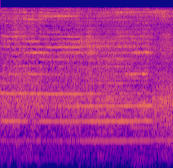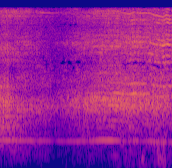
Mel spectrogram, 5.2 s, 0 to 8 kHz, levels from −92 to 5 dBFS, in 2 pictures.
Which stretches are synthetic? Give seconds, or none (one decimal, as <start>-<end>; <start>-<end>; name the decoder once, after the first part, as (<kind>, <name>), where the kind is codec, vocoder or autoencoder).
1.2-3.2 (codec, SNAC); 3.8-4.4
